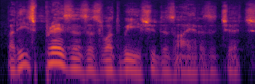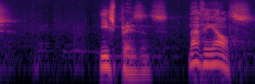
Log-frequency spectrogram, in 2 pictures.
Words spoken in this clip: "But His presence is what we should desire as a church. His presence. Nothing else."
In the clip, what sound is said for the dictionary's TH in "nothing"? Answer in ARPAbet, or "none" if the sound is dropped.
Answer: TH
